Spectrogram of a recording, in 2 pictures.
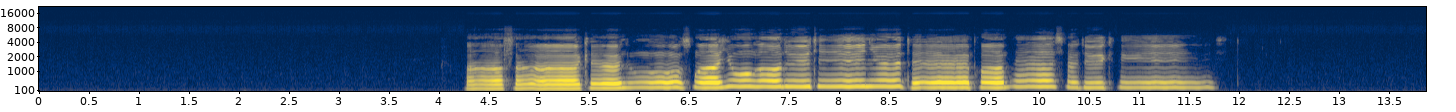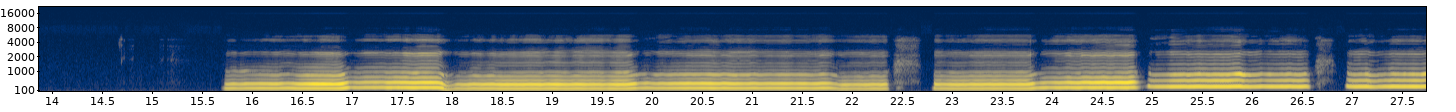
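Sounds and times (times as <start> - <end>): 
tenor singing: 4.3 - 11.8, 15.7 - 27.7.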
